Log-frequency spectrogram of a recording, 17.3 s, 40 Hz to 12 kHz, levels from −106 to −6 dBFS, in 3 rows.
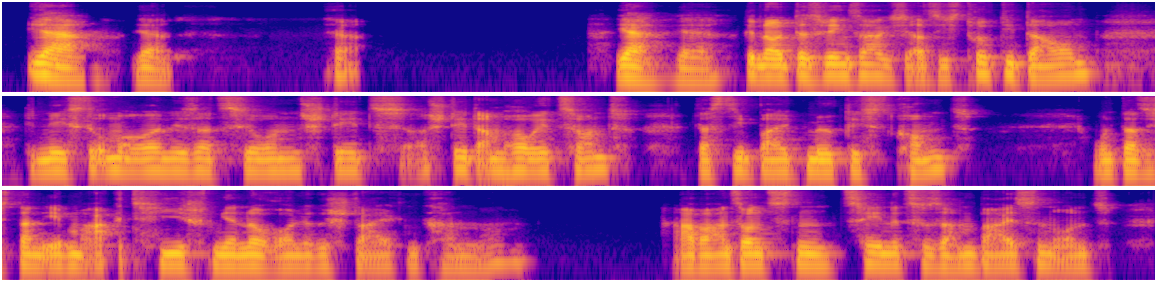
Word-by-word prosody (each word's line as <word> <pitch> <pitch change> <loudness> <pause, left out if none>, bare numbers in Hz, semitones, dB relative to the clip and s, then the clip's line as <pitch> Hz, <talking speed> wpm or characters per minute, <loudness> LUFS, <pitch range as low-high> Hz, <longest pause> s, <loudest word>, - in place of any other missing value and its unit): Ja, - - +9 0.2
ja, - - -2 0.8
ja. - - -5 1.3
Ja, - - +7
ja, 95 -1 -5
genau, 110 -1 +7
deswegen 120 +1 +3
sage 120 -2 -1
ich: 105 - -6
„Also, - - -2
ich 105 - -7
drücke 125 +1 -1
die 125 - 0
Daumen.” 115 +3 0 0.4
Die - - -12
nächste 110 +1 +2
Umorganisation 115 -1 0
steht 115 0 -4
steht 125 -1 -2
am 110 -1 0
Horizont, 115 +2 -1 0.3
dass - - -3
die 115 - -2
baldmöglichst 110 -1 -1
kommt 115 +3 -4 0.5
und 105 +1 -4
dass 105 -2 +3
ich 100 - -9
dann 110 -1 +2
eben 105 -1 +1
aktiv 110 +1 -1
mir 105 -1 +2
'ne 105 - +5
Rolle 100 +1 -2
gestalten 100 - -6
kann, 95 0 -11
ne? 120 +6 -14 0.7
Aber 100 +1 +3
ansonsten 110 0 +1
Zähne 110 -1 0
zusammenbeißen 105 +1 -2
und 105 0 -8
110 Hz, 145 wpm, -26 LUFS, 105-115 Hz, 1.3 s, Ja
